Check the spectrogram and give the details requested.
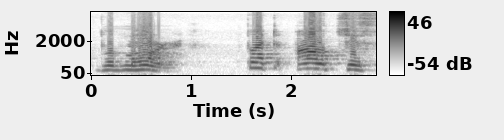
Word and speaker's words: Bowmore: I know it's pronounced Bowmore, but I'll just say Bowmore.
